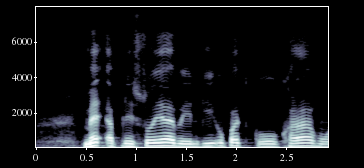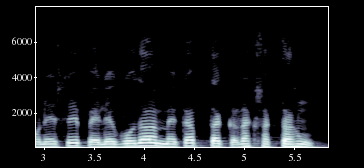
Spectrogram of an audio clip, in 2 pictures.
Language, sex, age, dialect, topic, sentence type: Hindi, male, 18-24, Awadhi Bundeli, agriculture, question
